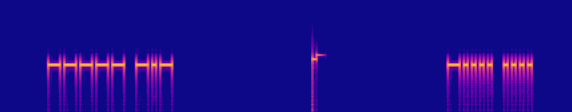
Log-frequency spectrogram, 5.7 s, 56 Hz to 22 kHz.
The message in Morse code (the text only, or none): 0K 6H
